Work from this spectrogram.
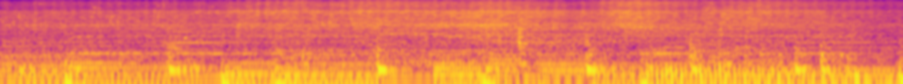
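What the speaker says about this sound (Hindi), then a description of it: "अब मैं इसमें पानी डाल दूंगी।" Water poured into frying masala with black chickpeas in a pot gives a loud, steady hiss and sizzle with bubbling, heard close and continuous for several seconds with no talking.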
